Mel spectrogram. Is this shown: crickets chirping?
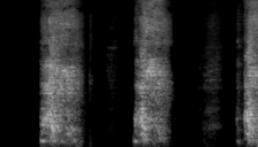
no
